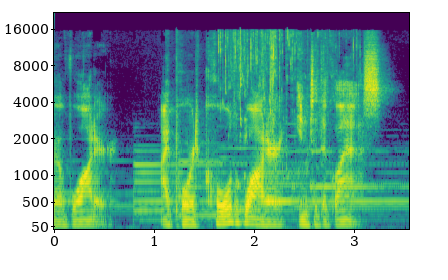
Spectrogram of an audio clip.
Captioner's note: water pouring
